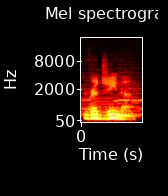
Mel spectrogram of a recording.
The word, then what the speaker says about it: Regina: the main character is called Regina it is pronounced Regina stop trying to make me say vagina because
